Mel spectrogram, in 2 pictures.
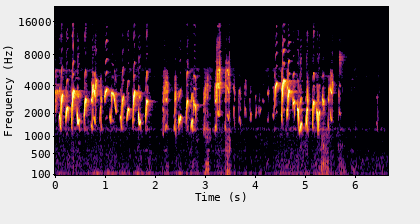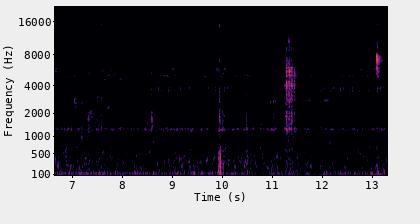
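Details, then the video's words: Decoy bulbul singing toward wild birds, several seconds of fast, chattering warbled phrases with sharp slurred notes, then near silence with a couple of faint distant ticks. "นกต่อ ร้อง&ริก!!!ใส่นกป่า merbah lekir gacor"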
